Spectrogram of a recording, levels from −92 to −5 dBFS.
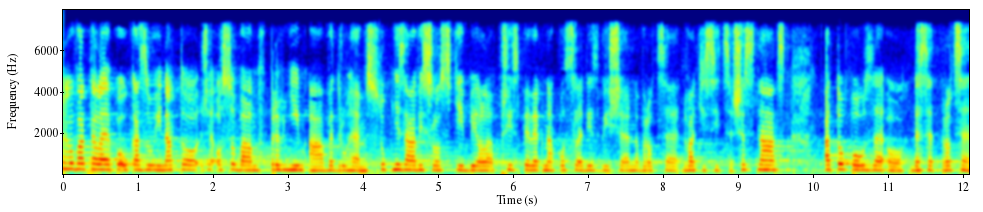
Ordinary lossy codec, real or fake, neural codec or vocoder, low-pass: AAC, 48 kbps; real; none; 7.2 kHz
